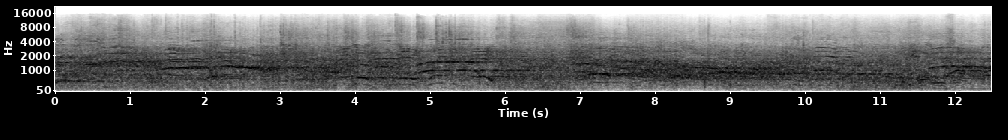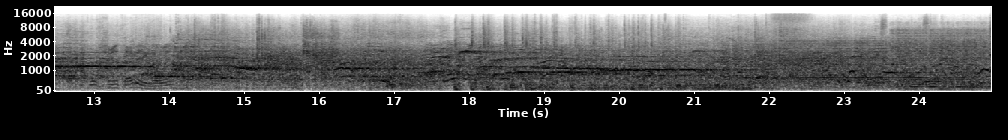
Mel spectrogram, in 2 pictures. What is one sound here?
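A crowd of spectators talks and calls out loudly in an echoing rink.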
